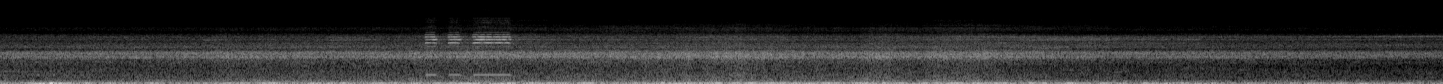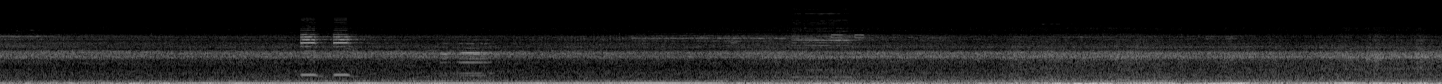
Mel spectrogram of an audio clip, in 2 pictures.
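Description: Riding a Yamaha Mio Classico scooter through city traffic: steady low wind and road rumble with the scooter running underneath. Short vehicle-horn beeps come a few quick times about four seconds in, twice more past the middle, and once again a little later.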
